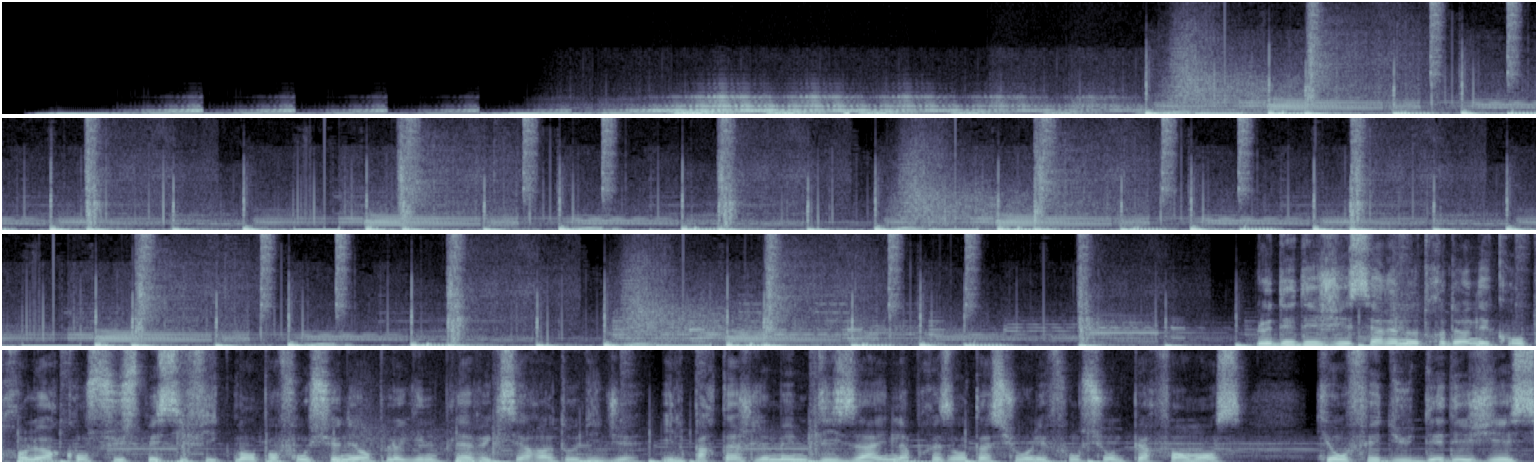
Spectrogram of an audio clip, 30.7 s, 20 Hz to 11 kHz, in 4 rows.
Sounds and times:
Electronic music: 0:00.2 - 0:29.1.

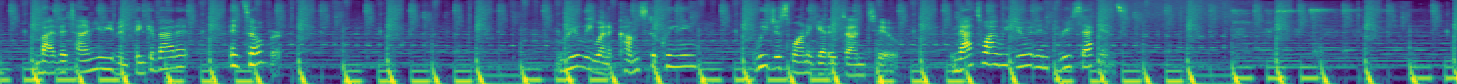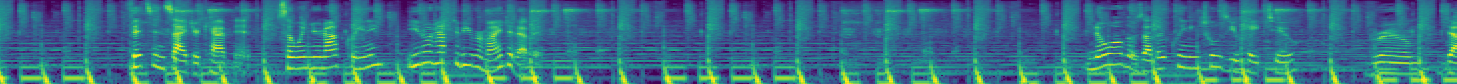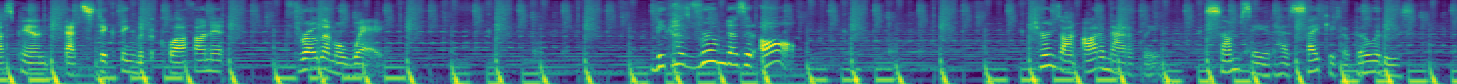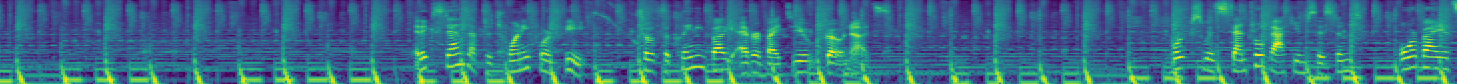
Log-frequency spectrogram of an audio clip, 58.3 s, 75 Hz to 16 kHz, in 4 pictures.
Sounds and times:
Music: 0:00.0 - 0:58.2
Speech: 0:00.4 - 0:02.9, 0:05.6 - 0:11.3, 0:15.9 - 0:20.0, 0:25.4 - 0:27.6, 0:28.2 - 0:31.4, 0:32.0 - 0:33.0, 0:35.7 - 0:37.1, 0:39.4 - 0:43.3, 0:47.9 - 0:52.6, 0:55.4 - 0:58.2.

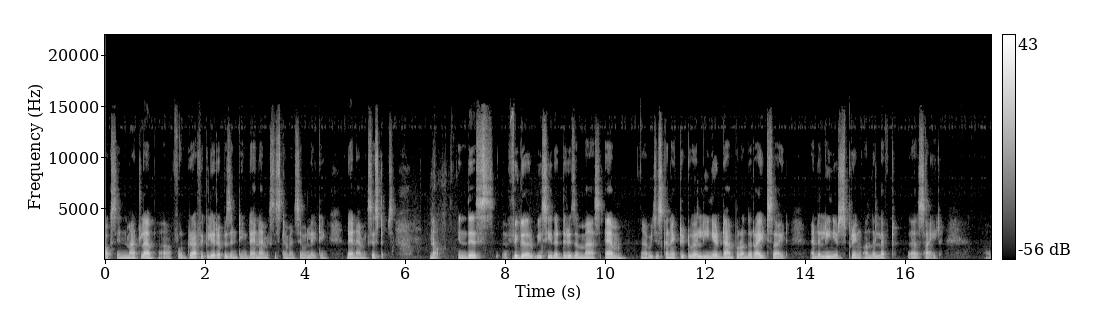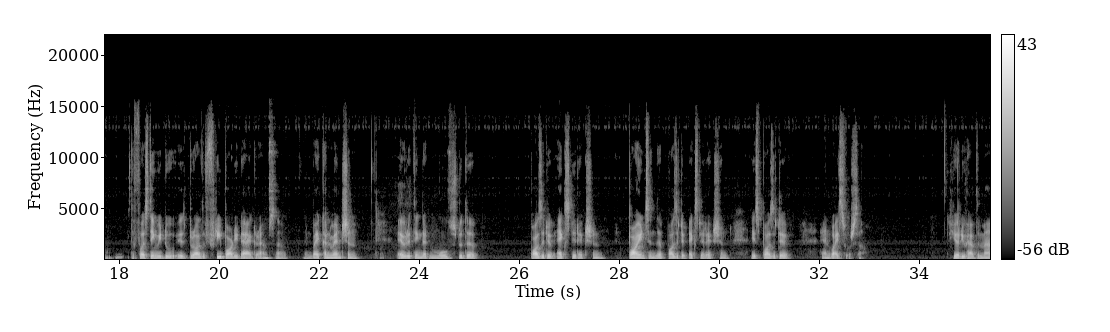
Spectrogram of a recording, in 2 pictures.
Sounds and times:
Speech: 0:00.0 - 0:05.8, 0:06.5 - 0:16.8, 0:17.6 - 0:22.8, 0:23.6 - 0:25.2, 0:26.2 - 0:31.4, 0:32.0 - 0:33.0, 0:34.5 - 0:35.4.

